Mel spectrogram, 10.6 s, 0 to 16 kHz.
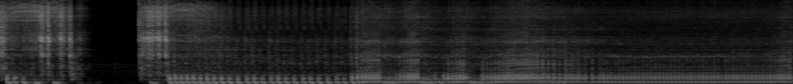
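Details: Honda 300EX ATV first start in months, fuel turned on: pause, then catches into a steady single-cylinder thump with a slight blip of revs, running smoothly with no misfires; normal cold start.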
